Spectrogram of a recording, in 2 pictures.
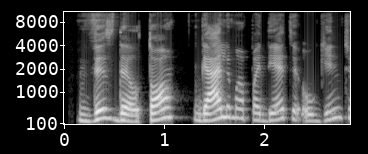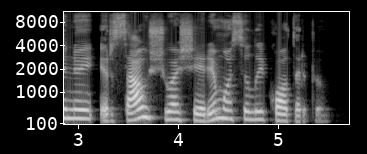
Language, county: Lithuanian, Vilnius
